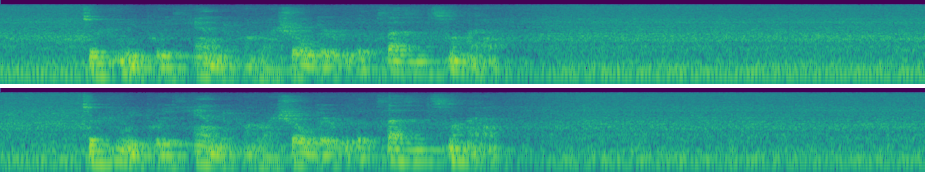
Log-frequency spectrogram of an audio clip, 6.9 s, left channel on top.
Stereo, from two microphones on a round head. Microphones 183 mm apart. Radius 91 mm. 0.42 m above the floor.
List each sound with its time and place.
0.6 s a man speaking: 35° right (ahead or behind), 2 m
